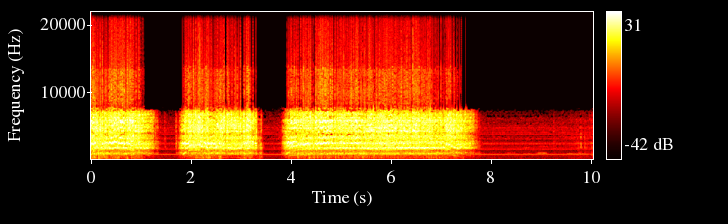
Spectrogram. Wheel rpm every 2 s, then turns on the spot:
130, 130, 200, 140, 0.
none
